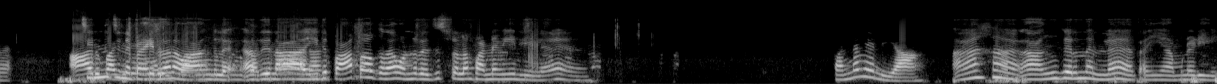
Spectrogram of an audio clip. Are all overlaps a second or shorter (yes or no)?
no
